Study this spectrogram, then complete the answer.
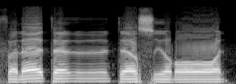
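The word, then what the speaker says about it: تَنْتَصِرَانِ: Sebagaimana bacaan tadi, falafal wa nuhasun fala tantasiron. Kemudian pada lafal si tebalkan sedikit karena dia huruf isti'la.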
